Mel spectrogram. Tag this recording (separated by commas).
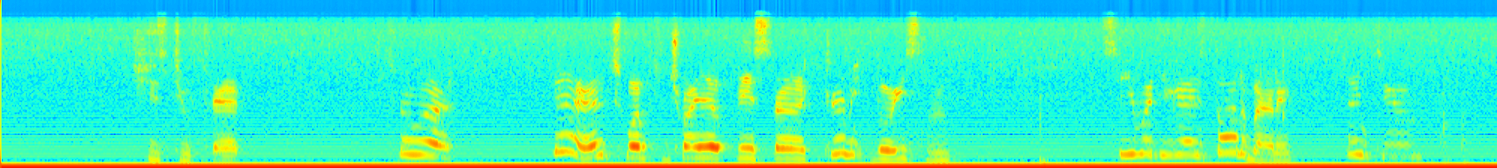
Speech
